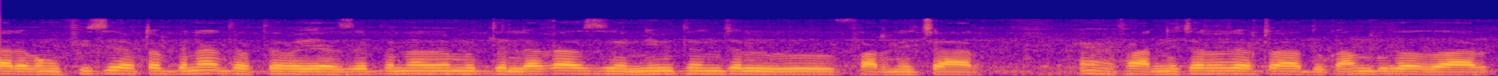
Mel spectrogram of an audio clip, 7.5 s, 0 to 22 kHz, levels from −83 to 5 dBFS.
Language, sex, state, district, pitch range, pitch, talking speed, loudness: Bengali, male, Assam, Hailakandi, 135-145 Hz, 140 Hz, 150 wpm, -13 LUFS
